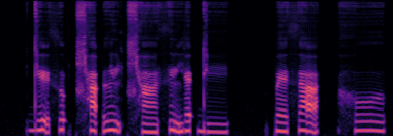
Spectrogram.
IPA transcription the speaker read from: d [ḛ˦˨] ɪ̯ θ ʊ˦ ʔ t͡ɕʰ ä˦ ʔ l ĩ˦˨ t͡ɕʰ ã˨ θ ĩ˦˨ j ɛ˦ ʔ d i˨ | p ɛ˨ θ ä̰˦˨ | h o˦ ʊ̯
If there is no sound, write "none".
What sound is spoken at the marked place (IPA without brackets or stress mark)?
ḛ˦˨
